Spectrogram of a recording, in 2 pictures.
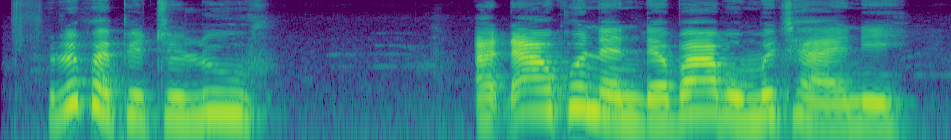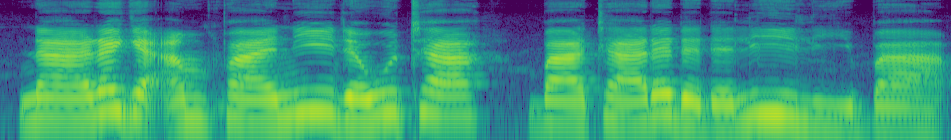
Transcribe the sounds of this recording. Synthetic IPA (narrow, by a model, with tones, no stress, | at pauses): ɽʊ˦ɸa˨ɸɪ˨tʊ˨luː˦ | ʔa˨ɗaː˦kʷʊ˦nɐ˨nda˨baː˦bu˨mʊ˦taː˨neː˦ | na˨ɽɐ˦ɡʲe˨ʔa˨mɸaː˨niː˦da˨wʊ˦taː˦ | baː˨taː˨ɽe˦da˨dɐ˨liː˦liː˨ba˦ʔ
